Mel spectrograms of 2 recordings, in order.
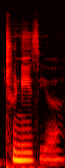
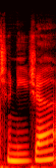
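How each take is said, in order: First: It is said in a British accent. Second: It is said in an American accent.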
